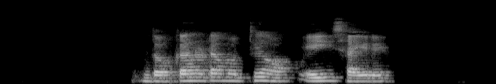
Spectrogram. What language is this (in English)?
Odia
